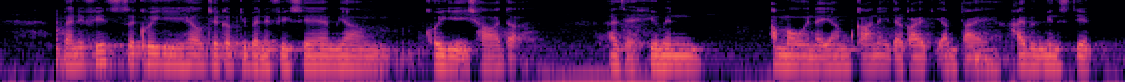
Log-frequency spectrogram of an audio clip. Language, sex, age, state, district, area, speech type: Manipuri, male, 18-30, Manipur, Chandel, rural, spontaneous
